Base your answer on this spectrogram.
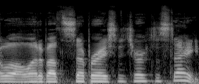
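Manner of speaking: mad, challenging, indignant, angry tone. Quoting critics who object to the school issue: imitating people getting mad. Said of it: "Then they all get mad and say".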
